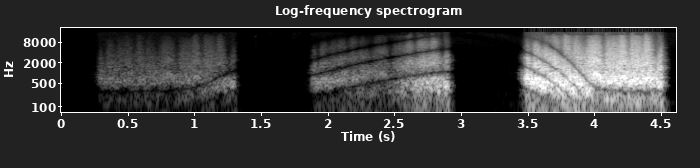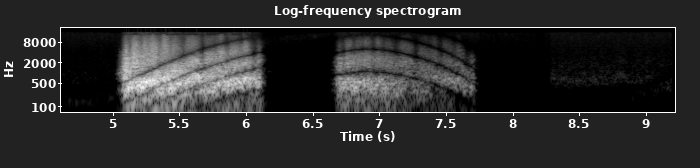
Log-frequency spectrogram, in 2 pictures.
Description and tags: CUT Silence
"Paysage sonore" Boomerang
- Industrial; Spatial.
- Turbines...
^v^v^v^v^v^v^
Jam Under My Own Steam
Atmospheric, Boomerang, Crescendo, Soundscape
